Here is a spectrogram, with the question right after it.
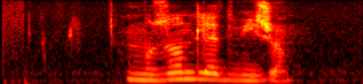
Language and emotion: Russian, neutral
